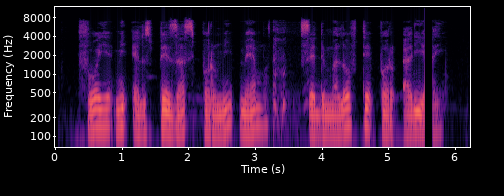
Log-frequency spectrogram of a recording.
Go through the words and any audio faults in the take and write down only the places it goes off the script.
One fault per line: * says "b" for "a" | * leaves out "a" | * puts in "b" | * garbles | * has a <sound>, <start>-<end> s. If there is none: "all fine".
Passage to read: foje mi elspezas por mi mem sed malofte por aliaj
* has a cough, 3.2-3.6 s
* has a dropout, 5.5-5.7 s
